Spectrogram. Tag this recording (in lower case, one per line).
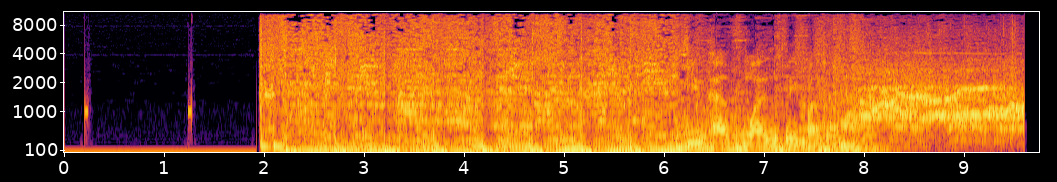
music
speech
